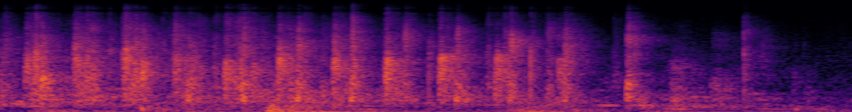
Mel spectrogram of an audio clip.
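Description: Small audience clapping by hand, a quick irregular patter that dies away toward the end.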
